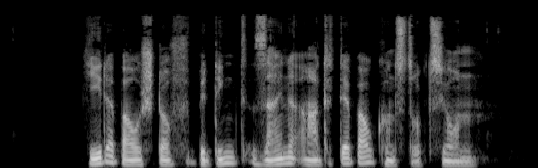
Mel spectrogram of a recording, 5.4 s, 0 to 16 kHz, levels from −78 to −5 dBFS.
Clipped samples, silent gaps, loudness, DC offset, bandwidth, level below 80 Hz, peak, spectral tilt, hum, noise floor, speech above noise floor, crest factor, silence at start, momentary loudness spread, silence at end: under 0.1%; none; -25 LUFS; under 0.1%; 11.5 kHz; -46 dBFS; -6 dBFS; -4 dB/octave; none; -80 dBFS; 55 dB; 20 dB; 0.85 s; 6 LU; 0.6 s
